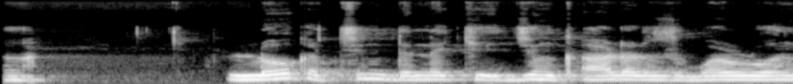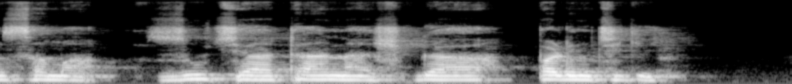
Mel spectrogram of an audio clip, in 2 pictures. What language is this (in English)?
Hausa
